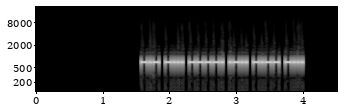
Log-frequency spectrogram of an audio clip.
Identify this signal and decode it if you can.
Morse code, heard as a keyed tone, about 40 wpm, 700 Hz. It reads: KB9LYB
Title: USA Call Signs - 6 Characters - 40wpm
